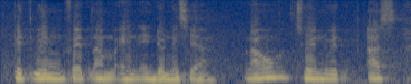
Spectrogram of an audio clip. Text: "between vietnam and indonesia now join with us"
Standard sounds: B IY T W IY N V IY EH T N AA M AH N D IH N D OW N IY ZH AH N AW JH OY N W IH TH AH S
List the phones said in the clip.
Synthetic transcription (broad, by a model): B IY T W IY N F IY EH T N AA M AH N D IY N D OW N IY S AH N AW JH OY N W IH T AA S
